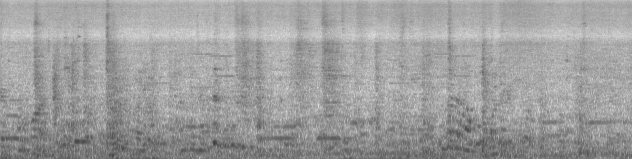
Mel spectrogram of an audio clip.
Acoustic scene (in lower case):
restaurant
